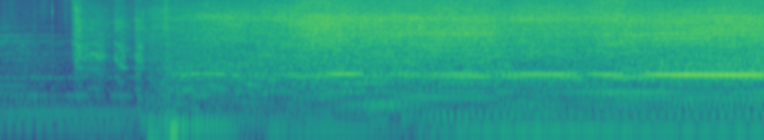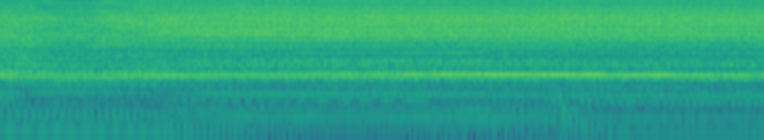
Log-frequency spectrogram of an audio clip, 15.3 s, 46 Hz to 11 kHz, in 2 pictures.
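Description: A Mazda MX5 has its engine started and left idling during a coolant bleed after a thermostat change: a short starter crank, then a steady close idle hum with a faint whine. Someone speaks briefly at the start.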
